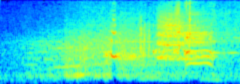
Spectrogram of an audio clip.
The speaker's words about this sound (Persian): چی شد؟ اون موتوره.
